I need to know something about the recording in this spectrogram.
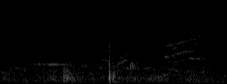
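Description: A bat sharply cracks against a ball.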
